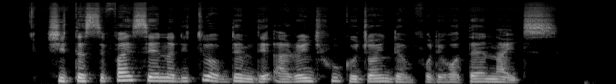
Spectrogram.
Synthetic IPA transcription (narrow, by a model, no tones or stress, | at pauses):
ʃitɛstifaɪzsenaditʰuɔvdɛ̃mdeʔaɹẽnd͡ʒhuɡod͡ʒɔ̃ɪ̃ndɛ̃mfɔdəhɔtɛlnaɪts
